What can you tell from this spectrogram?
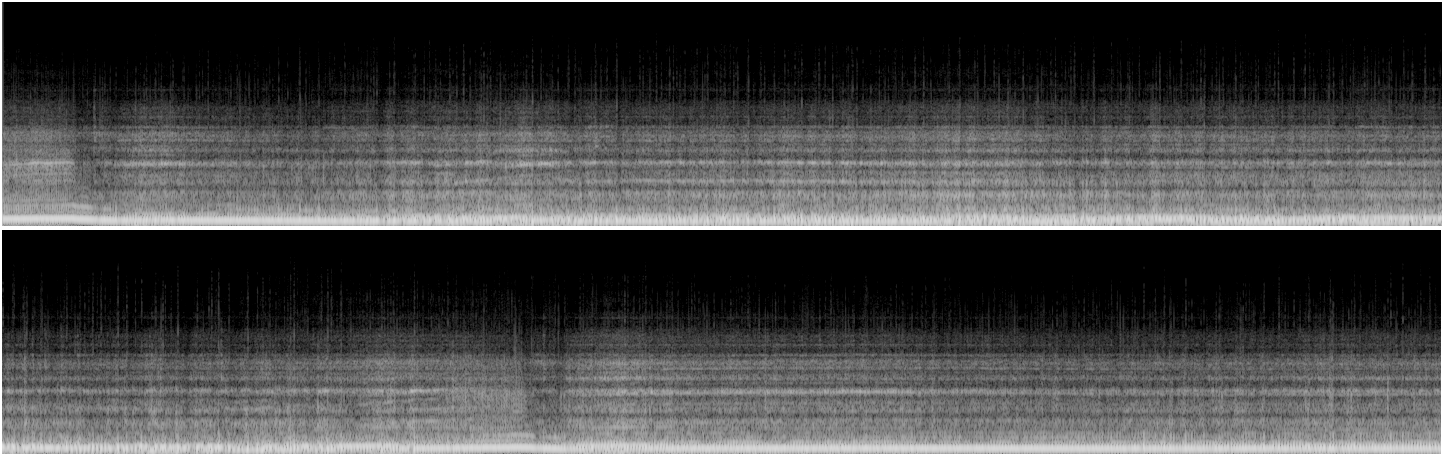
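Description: A four-wheeler ATV engine running steadily as the quad is ridden along. The engine note dips briefly about two thirds of the way through, then picks back up.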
